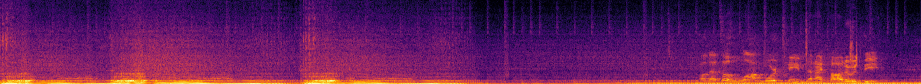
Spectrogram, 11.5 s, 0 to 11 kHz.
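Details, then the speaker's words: GD3 Honda Fit 1.5 liter with short ram intake and newly installed HKS Hi-Power muffler: two clean rev blips into steady deep mellow exhaust idle, not raspy as expected; healthy free revs. "I thought it was gonna be really raspy, but it actually has kind of a deeper tone to it. I'm a little surprised by this."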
